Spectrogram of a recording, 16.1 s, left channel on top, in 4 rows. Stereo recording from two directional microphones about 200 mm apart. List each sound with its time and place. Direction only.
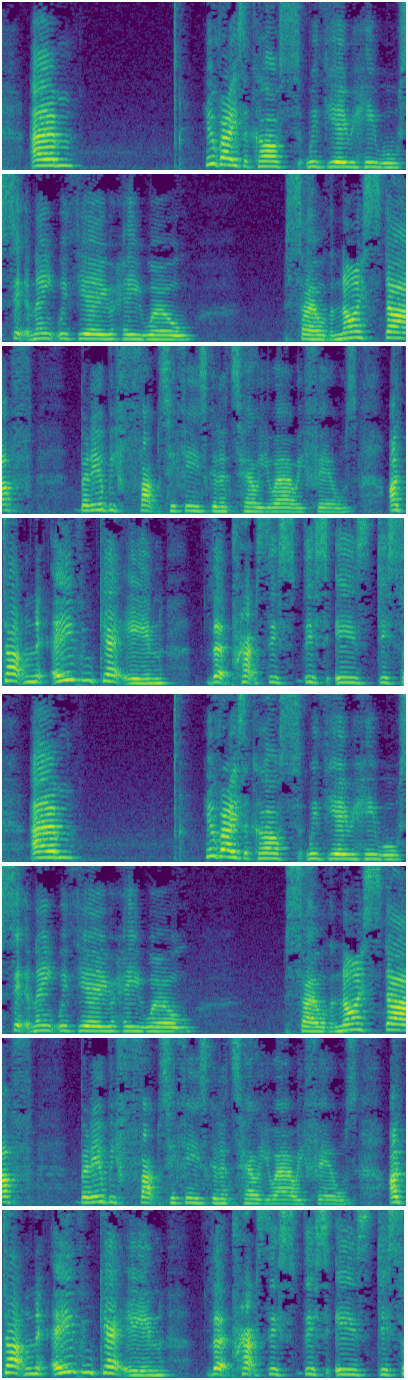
0.3 s speech: 50° left (ahead or behind)
1.7 s speech: 50° left (ahead or behind)
7.0 s speech: 50° left (ahead or behind)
